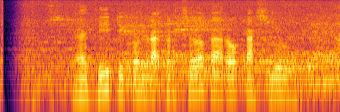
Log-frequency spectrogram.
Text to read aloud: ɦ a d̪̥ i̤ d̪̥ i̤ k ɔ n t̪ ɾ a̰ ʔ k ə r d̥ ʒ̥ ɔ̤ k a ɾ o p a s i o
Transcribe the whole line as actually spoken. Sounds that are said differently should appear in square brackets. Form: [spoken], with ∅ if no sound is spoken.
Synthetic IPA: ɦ a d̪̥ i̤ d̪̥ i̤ k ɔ n t̪ ɾ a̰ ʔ k ə r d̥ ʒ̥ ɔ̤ k a ɾ o [k] a s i o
